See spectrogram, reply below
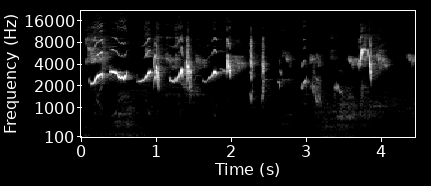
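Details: Oriental magpie-robin female calling a male, delivering rapid rising whistles and slurred chirps followed by scattered clicks and short squeaky notes, clear with a quiet background.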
